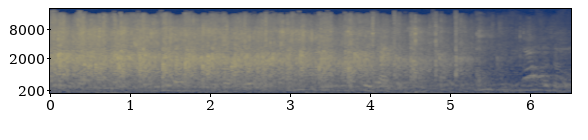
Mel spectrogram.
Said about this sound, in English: Thank you all so much. Round of applause again for them, y'all.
